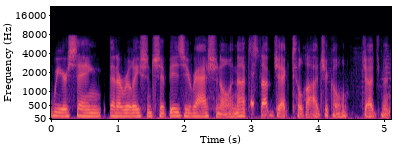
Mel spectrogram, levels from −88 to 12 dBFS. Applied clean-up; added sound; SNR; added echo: neural diffusion model UNIVERSE++.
